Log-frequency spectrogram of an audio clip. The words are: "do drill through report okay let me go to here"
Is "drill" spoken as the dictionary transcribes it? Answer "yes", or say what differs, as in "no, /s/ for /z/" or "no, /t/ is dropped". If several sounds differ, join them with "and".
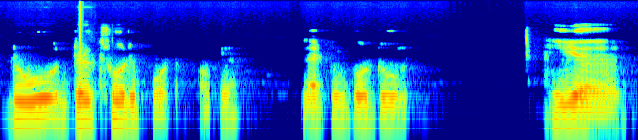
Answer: no, /ɹ/ is dropped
